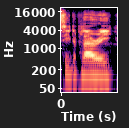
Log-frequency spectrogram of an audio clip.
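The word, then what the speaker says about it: Sea de Plary: So Mark's selection there is C. de Plary, because you don't pronounce it S, Mark, it's French.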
